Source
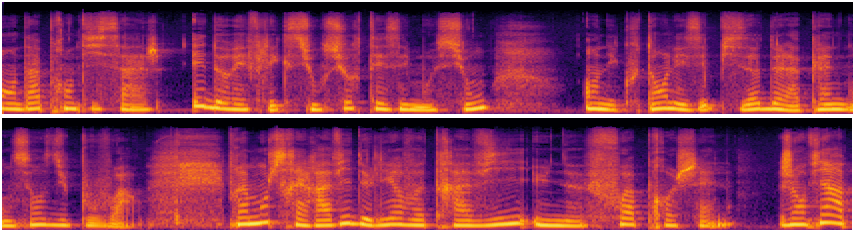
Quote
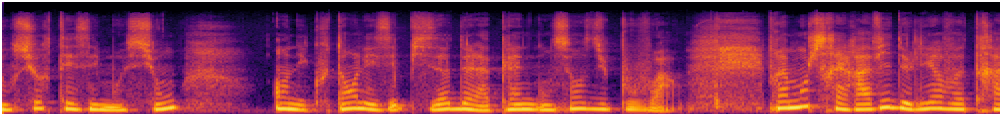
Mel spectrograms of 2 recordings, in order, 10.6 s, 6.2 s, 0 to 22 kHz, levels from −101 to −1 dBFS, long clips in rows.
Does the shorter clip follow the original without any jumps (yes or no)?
yes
